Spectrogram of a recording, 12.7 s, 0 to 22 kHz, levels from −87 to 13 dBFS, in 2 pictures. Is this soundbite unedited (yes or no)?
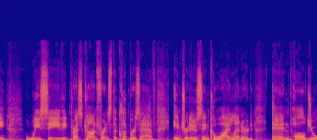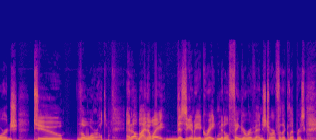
yes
